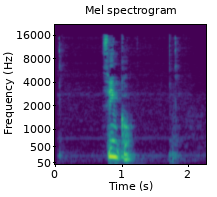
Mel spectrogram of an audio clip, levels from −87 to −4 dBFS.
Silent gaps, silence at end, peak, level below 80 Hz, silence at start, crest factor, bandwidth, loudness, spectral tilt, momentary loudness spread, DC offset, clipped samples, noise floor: none; 1.1 s; -8 dBFS; -70 dBFS; 0.7 s; 20 dB; 16.5 kHz; -23 LUFS; -4.5 dB/octave; 24 LU; under 0.1%; under 0.1%; -64 dBFS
